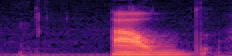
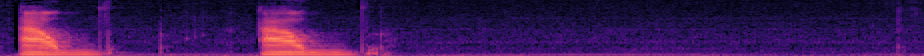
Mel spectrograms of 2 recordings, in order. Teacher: again it's thick letters, so the back of the tongue will come up a bit, ad. And remember, the dad is normally pronounced with the left side of the tongue touching the upper left teeth.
